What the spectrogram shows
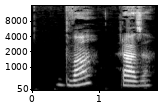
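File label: "dva raza", Russian pronunciation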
